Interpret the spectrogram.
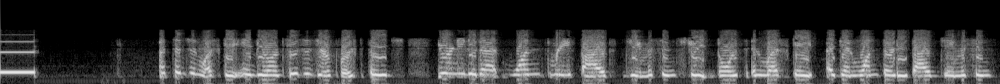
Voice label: Fire, dispatch; Westgate

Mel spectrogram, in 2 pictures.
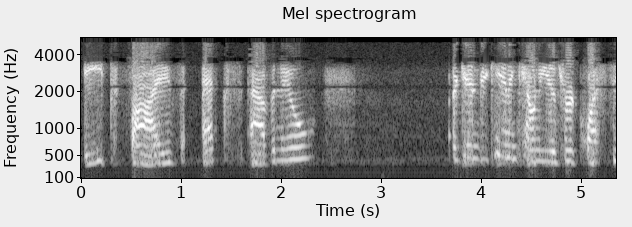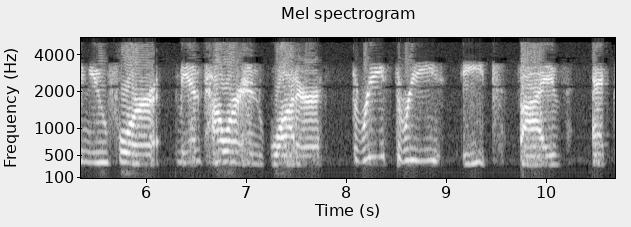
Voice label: Oran Fire, dispatch

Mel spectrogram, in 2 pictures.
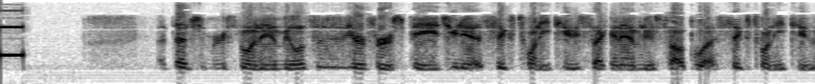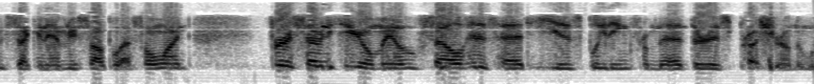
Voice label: Oelwein Ambulance, dispatch

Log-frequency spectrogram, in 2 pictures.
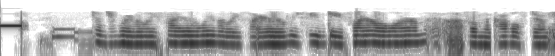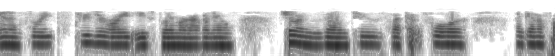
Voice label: Waverly Fire, dispatch

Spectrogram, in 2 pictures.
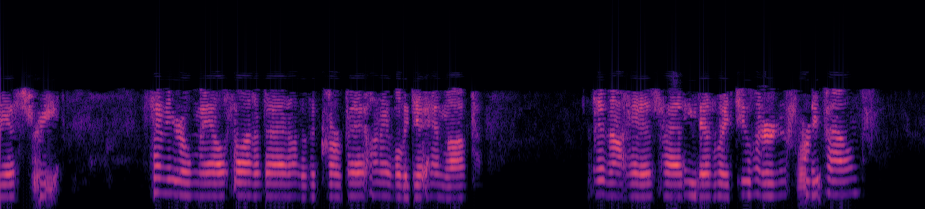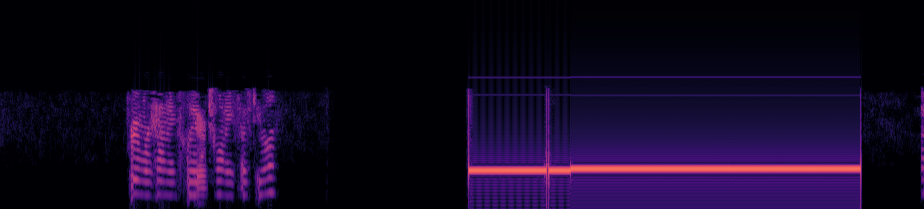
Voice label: Ambulance, dispatch; Denver

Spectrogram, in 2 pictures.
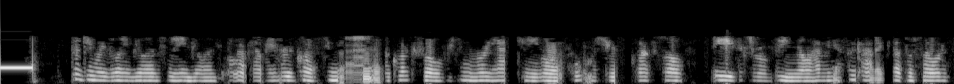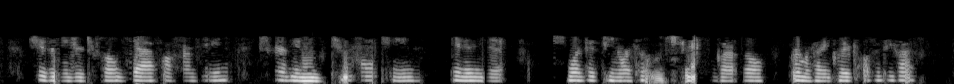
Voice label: Waverly Ambulance, dispatch

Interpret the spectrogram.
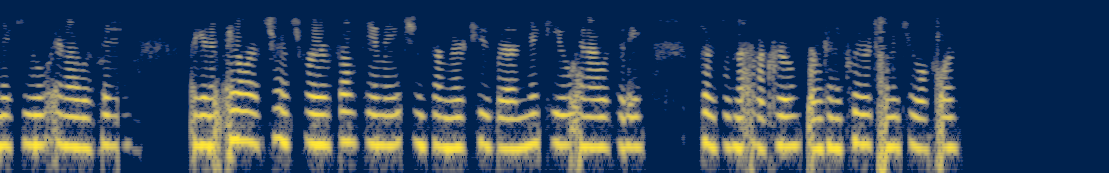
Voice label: Ambulance, dispatch

